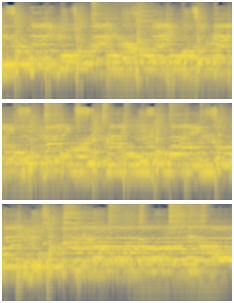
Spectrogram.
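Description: Live band playing with women singing into microphones over a steady drum beat.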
